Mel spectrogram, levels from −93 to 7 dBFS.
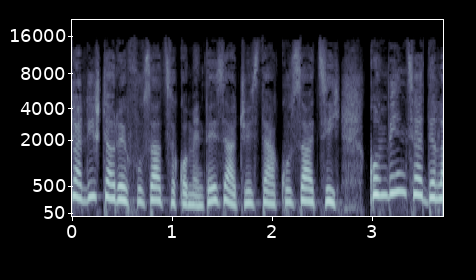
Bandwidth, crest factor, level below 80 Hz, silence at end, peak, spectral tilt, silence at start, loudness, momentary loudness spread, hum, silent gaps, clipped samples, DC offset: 15.5 kHz; 14 dB; -54 dBFS; 0 s; -8 dBFS; -5.5 dB/octave; 0 s; -23 LUFS; 4 LU; none; none; under 0.1%; under 0.1%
